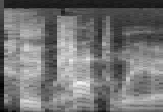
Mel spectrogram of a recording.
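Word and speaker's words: Katwe: I went with the Queen of Katway. Or I may be mispronouncing it. Is it Katway, I believe. – Katway, thank you, yes.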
